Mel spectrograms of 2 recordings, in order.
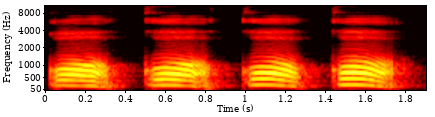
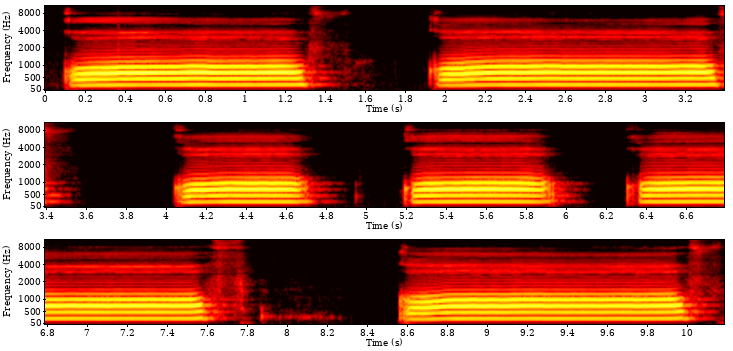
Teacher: یہ زبان کی جڑ، پیچھے سے زبان کی جڑ اور جو کوے کے قریب حصہ ہے نا اس سے ادا ہوتا ہے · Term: موٹا قوف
